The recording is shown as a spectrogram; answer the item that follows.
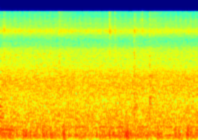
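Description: Electric box fan running close by, a steady even rushing noise.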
